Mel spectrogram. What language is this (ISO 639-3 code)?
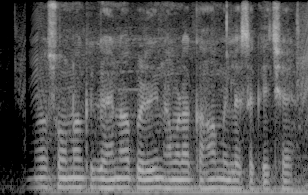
mai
